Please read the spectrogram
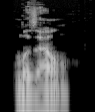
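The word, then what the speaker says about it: Lae'zel: But if I don't use her, I usually use Karlach, and I was using Lazelle. Is that how you say his name? – Mm-hmm.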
